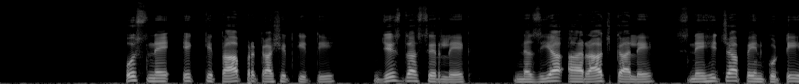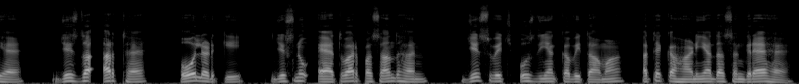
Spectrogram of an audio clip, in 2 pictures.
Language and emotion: Punjabi, neutral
